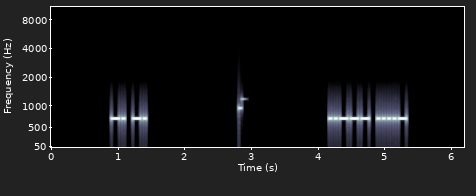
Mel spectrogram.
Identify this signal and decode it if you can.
Morse code, heard as a keyed tone, about 30 wpm, 700 Hz. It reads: NN 24
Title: Common Cut Numbers - 2-Digit 30wpm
